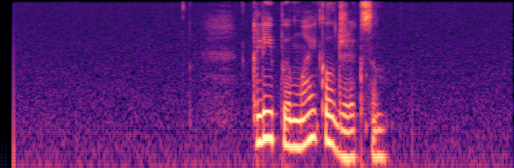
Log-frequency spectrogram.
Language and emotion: Russian, neutral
